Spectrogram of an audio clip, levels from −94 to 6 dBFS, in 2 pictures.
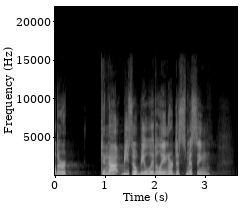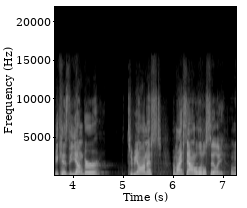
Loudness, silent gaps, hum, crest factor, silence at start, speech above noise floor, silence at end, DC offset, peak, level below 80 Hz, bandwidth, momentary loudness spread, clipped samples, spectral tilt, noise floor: -33 LUFS; none; none; 22 dB; 0 s; 40 dB; 0 s; under 0.1%; -12 dBFS; -80 dBFS; 15.5 kHz; 10 LU; under 0.1%; -3.5 dB/octave; -74 dBFS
